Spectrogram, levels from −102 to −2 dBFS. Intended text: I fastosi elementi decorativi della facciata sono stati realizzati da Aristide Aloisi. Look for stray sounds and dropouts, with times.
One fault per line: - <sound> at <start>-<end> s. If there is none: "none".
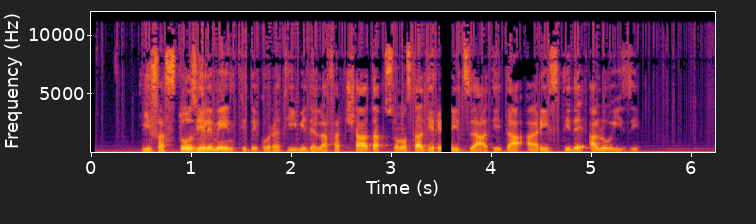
- dropout at 3.5-3.6 s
